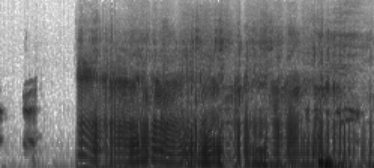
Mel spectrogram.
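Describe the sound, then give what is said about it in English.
Distorted, garbled voices over a bad phone connection, buzzing and warbling like fart noises. A brief blip comes first, then a loud, continuous, unintelligible stream lasts about three seconds. “You guys sound like fart noises already.”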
